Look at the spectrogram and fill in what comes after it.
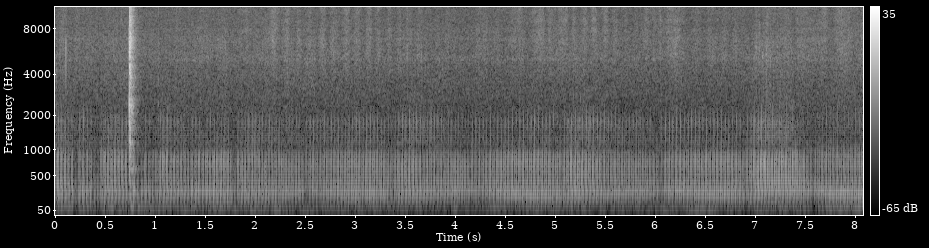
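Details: A kitten's purr, even and low, vibrating without pause for about eight seconds; one sharp click cuts through near the start, with gentle rustling over the rumble.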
